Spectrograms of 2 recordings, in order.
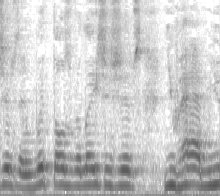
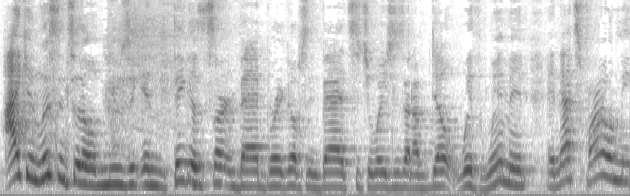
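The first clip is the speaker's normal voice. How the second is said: ordinary delivery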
